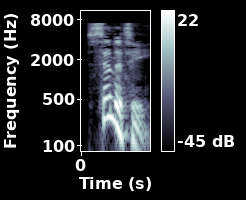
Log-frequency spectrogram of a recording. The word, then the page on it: seniti: British English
